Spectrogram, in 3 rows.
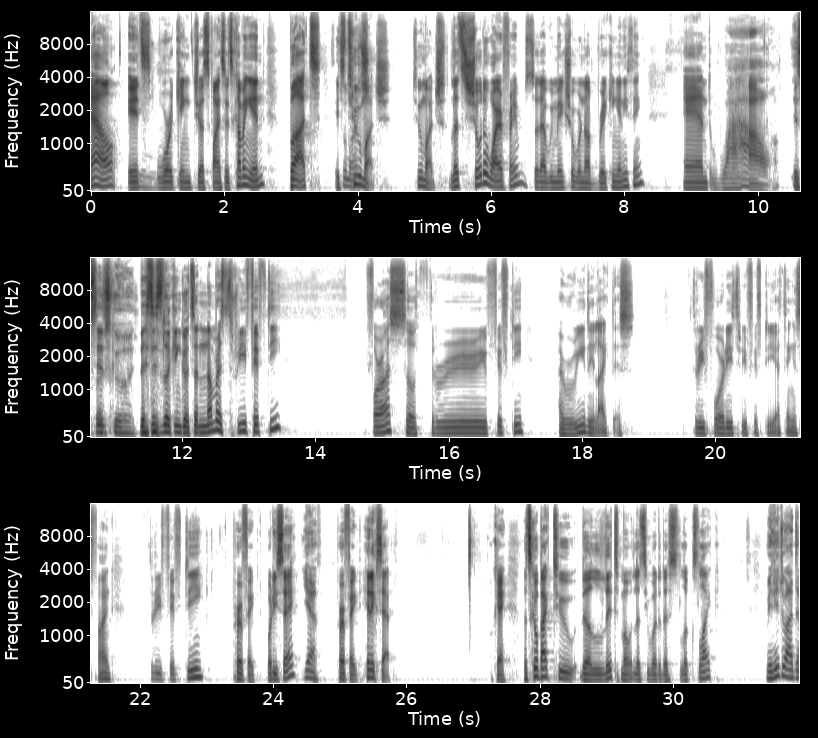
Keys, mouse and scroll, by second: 0.4 right click, 0.4 right click, 0.5 right click, 0.6 right click, 0.7 right click, 0.8 right click, 3.4 click, 5.9 click, 6.4 right click, 6.5 right click, 7.0 right click, 7.1 right click, 7.3 right click, 7.4 right click, 7.9 right click, 8.0 right click, 8.4-11.5 typing, 8.5 right click, 8.8 right click, 9.2 right click, 9.8 right click, 10.9 right click, 11.2 right click, 12.6 click, 17.0 click, 18.2 click, 20.9 click, 22.9 click, 23.3 right click, 23.4-25.2 typing, 24.3 right click, 24.6 right click, 24.8 right click, 26.1 click, 26.8 right click, 26.9 s, 27.0 right click, 27.1 w, 27.2 right click, 29.1 click, 30.1 click, 30.3-31.9 typing, 30.5 right click, 30.8 right click, 31.3 right click, 31.5 right click.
